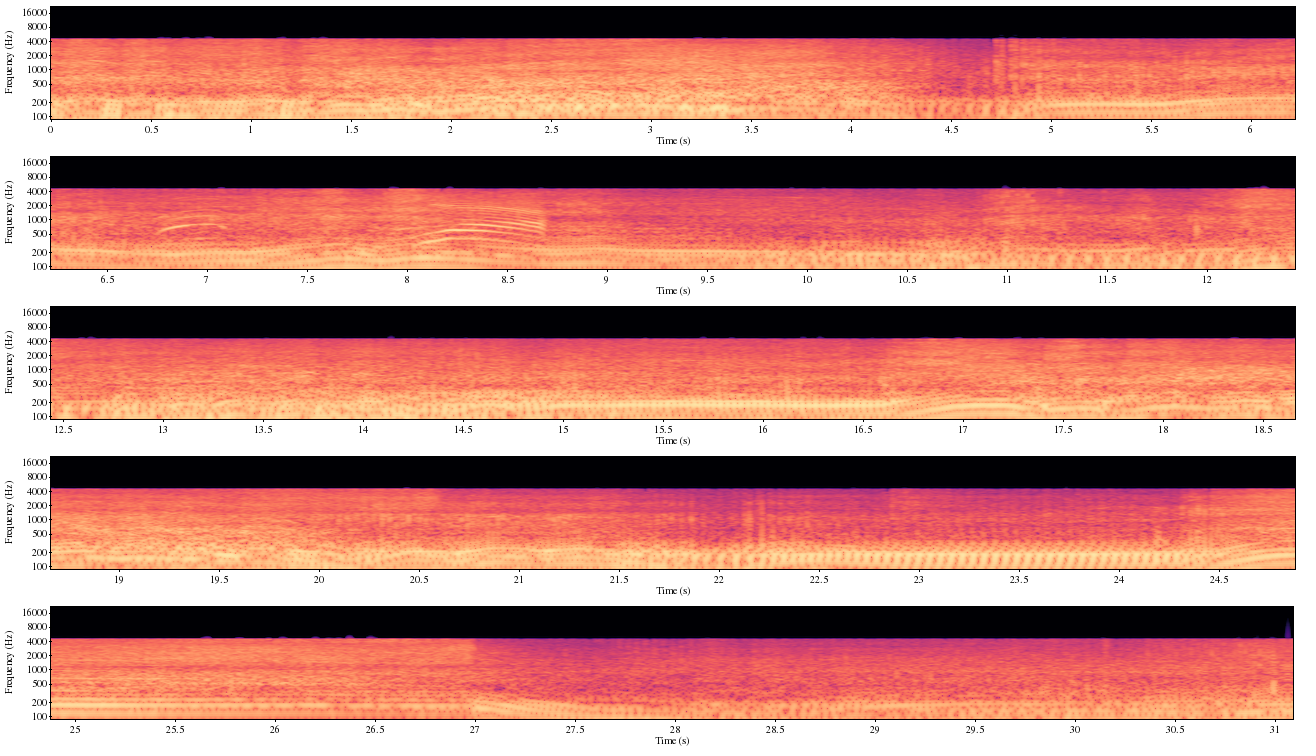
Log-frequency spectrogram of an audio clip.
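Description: Kawasaki Brute Force ATV engines running and revving, the pitch rising and falling several times as the quads ride around close by.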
